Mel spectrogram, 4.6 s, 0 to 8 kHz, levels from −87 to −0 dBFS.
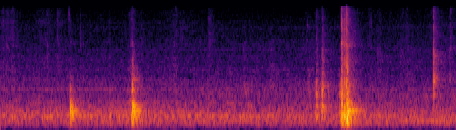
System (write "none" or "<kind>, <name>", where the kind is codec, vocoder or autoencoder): none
